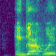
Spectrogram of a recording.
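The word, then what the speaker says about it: Ngakoue: I mean, you got Nkogwu. I think that's his name. I probably butchered it. I'm sorry. But Ngakwe, I know he was really – what's his name? – I think it's Ngakwe. – Ngakwe, there we go, there we go.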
